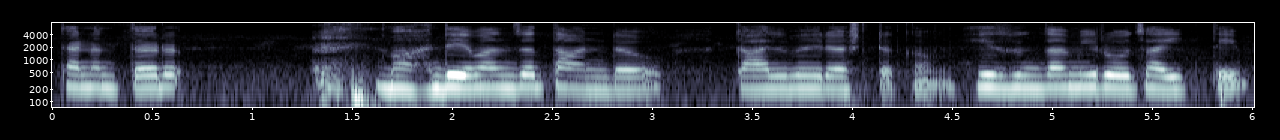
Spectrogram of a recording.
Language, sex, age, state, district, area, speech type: Marathi, female, 18-30, Maharashtra, Kolhapur, urban, spontaneous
